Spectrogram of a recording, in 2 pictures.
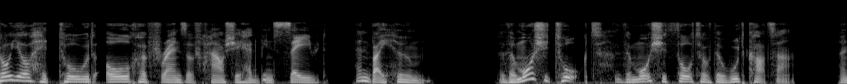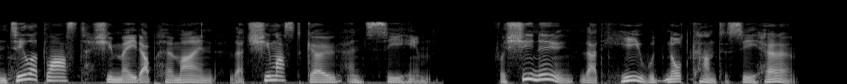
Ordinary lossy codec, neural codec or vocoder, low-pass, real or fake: Opus, 64 kbps; none; 7.2 kHz; real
